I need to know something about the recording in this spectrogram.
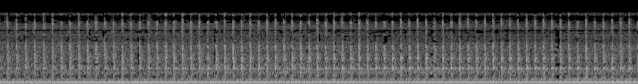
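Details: BMW engine at cold start: a sharp, regular ticking knock about four per second over a steady idle hum; source not pinned down, cause suspected, not confirmed.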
